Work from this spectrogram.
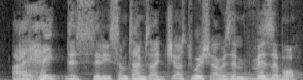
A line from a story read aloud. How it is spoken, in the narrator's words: he yells out in frustration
